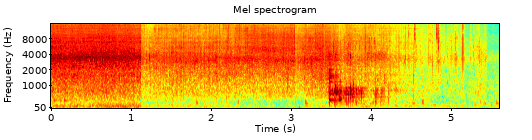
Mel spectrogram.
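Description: Vegetables frying in a pan give a loud, close hissing sizzle that drops after a second, then continues more softly with occasional scraping and clinking as they are stirred.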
